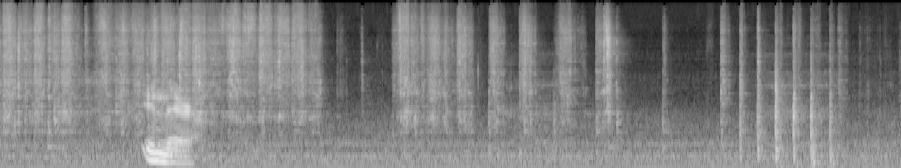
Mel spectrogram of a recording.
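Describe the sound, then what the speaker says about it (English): A spoon or spatula scraping around the sides of a bowl while making homemade CBD oil, giving a run of close rasping strokes followed by lighter clicks and taps, with a brief voice speaking early on. "you're going to kind of like scoop the sides"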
